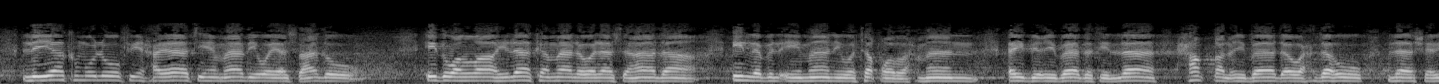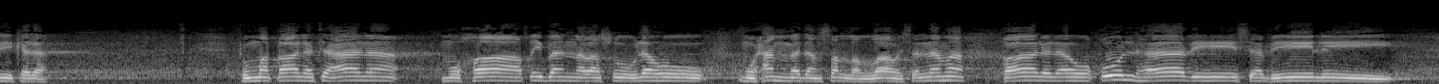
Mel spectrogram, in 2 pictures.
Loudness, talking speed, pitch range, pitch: -18 LUFS, 80 wpm, 155-175 Hz, 165 Hz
